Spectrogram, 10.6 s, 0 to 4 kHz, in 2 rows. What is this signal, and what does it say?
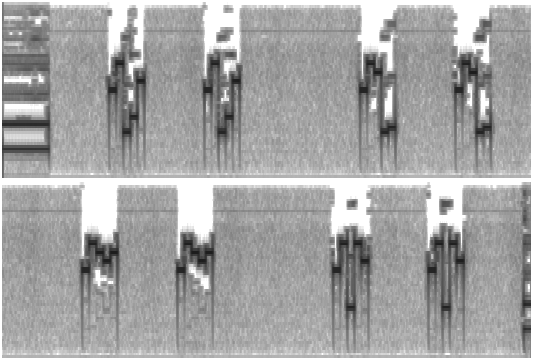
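Five-tone selective call (ZVEI), heard as quick runs of five tones, tones of about 70 ms. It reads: 88149 88149 88012 88012 88090 88090 88229 88229
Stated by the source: ZVEI five-tone call 88192 received on an SDR.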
